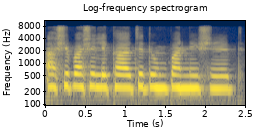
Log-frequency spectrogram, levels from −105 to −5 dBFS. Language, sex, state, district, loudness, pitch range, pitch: Bengali, female, Tripura, West Tripura, -12 LUFS, 250-270 Hz, 260 Hz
